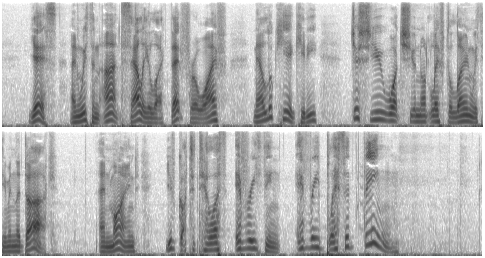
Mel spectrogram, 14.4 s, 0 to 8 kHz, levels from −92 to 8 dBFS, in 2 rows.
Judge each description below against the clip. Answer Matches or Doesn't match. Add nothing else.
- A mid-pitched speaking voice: Matches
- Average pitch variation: Doesn't match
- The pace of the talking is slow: Doesn't match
